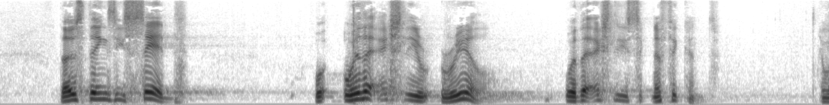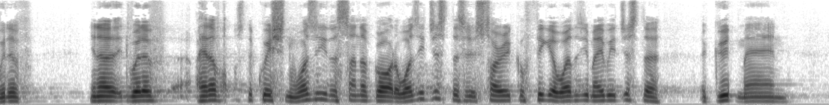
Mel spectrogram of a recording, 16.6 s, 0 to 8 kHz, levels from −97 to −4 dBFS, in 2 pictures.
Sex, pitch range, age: male, 105-140 Hz, 40-59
